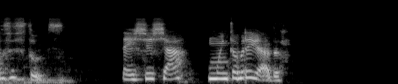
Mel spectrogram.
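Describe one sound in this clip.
A young woman speaks calmly into a microphone over an online call.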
